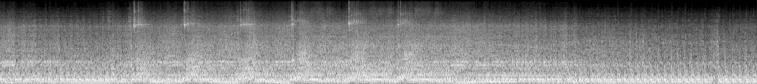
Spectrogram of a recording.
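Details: Friend's carbureted single-cylinder bike after carburettor rebuild with new accelerator pump diaphragm: thumping idle, sharp throttle blips stumble and flatten, bogging; owner suspects low fuel on reserve or earlier air leak from loose clamps, not confirmed.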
